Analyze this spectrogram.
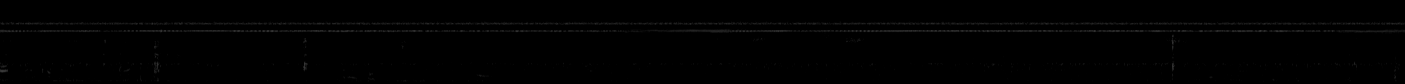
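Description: Faint, steady high-pitched drone of forest insects, two unbroken tones one above the other, with a few soft ticks now and then.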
